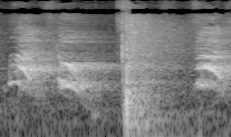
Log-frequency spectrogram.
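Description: Cheerleading squad shouting a cheer together in falling, drawn-out calls, with a single loud thump from a stomp about a second in.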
